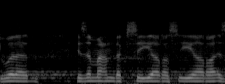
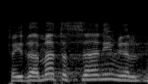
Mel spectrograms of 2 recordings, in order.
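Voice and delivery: normal talking voice

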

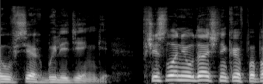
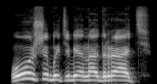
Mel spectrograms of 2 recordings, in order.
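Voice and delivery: high, raised scolding yell; yelling after him; 8 semitones higher, 3 dB louder than usual. A narrator's reading. Woman yells after the fleeing boy, higher. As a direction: shout after the running boy. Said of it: "вопила ему в спину тётка".

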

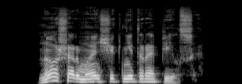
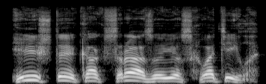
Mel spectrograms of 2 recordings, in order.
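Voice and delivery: put-on high, drawn-out old man's lament; old man's slow wondering exclamation, pitched up; 6 semitones higher, slower than usual. A narrator's reading. Old man hearing the girl's sad news, lamenting.

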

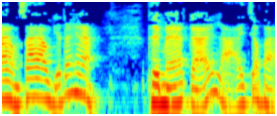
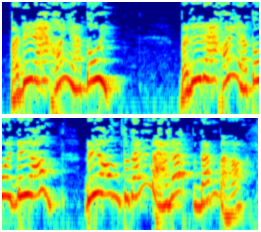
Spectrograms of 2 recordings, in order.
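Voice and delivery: high-pitched, heated retold threat; angry threat; 12 semitones higher, much faster than usual. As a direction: act out a man ordering an intruder out, pitch way up. Husband threatens woman with broom. (giọng hăm dọa, đuổi người ra khỏi nhà)

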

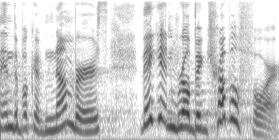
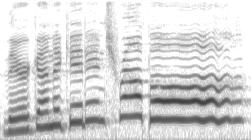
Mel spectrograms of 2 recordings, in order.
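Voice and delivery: high, slow, sing-song gloat; mock-gleeful child voice, much higher and slower; gleeful tattletale; 8 semitones higher, much slower than usual. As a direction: drag it out, delighted someone's in trouble. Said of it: "my response to this might be like".

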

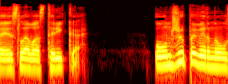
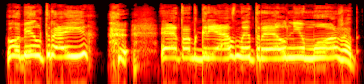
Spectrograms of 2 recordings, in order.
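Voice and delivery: scoffing braggart; 11 semitones higher, slower than usual. A narrator's reading. Iggy mocks the slave before the crowd, high scornful voice. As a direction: sneer at the very idea, pitched up.

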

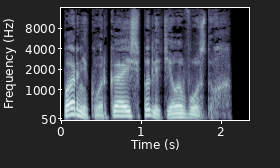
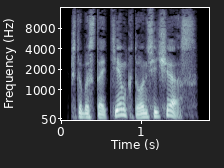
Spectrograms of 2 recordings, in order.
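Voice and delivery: ordinary delivery

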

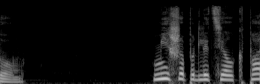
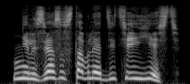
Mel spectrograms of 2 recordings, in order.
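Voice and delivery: high, raised mother's voice; insistent protest; 5 semitones higher, 4 dB louder than usual. A narrator's reading. Mother defending children from father, insistent. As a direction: keep at it, indignant. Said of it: "не унималась она".

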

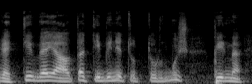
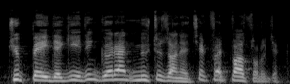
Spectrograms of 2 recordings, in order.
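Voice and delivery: ordinary delivery

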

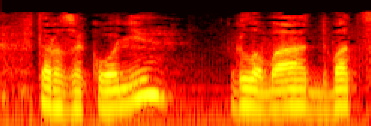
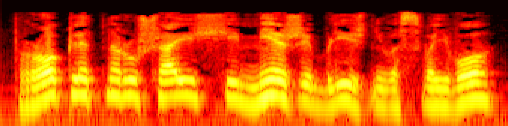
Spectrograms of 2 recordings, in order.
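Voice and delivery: raised, higher solemn pronouncement; loud proclamation; 5 semitones higher, 8 dB louder than usual. A narrator's reading. Levites cursing whoever reviles father or mother, loud proclamation. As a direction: proclaim it loudly as a curse. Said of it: "скажут всем израильтянам громким голосом".

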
